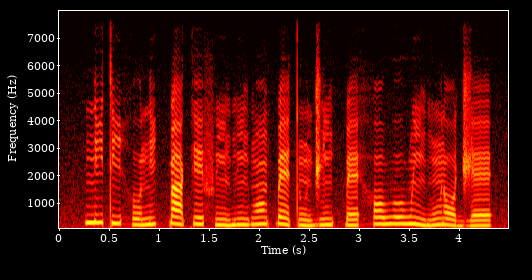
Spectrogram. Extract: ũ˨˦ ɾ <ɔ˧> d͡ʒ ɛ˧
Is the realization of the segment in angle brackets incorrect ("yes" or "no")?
yes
